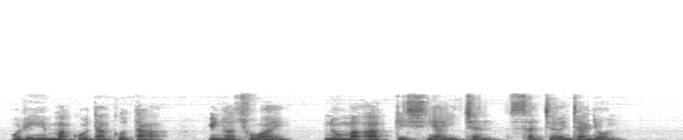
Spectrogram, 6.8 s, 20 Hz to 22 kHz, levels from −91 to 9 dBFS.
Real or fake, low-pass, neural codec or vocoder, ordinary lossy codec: fake; 7.2 kHz; vocoder, 44.1 kHz, 128 mel bands every 256 samples, BigVGAN v2; AAC, 32 kbps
